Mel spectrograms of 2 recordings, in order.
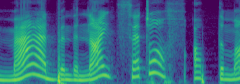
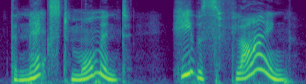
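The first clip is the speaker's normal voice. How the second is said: usual speaking voice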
